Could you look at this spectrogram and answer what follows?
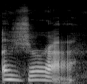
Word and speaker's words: Azura: Speaking of Shigure, I recently learned that I have been pronouncing his mom's name wrong for like years. According to Dream Prince Corrin, it's Ashura.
